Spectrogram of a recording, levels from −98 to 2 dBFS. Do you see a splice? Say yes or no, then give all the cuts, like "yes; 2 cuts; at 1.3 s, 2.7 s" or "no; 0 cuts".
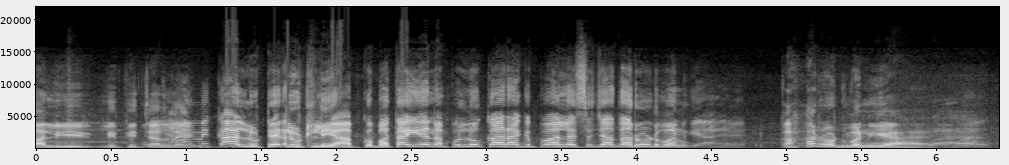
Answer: no; 0 cuts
